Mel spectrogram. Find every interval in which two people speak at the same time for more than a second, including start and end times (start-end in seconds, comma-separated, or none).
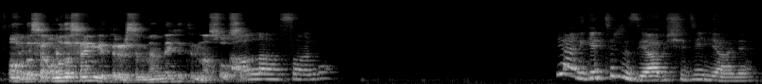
none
